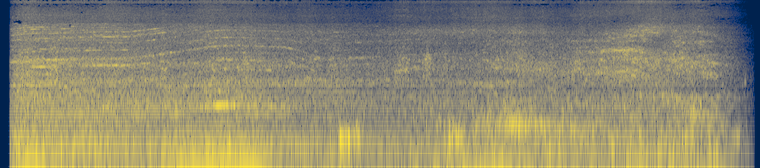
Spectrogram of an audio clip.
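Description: A city transit bus pulling away and driving off down the street, its engine rumble strongest a few seconds in and then fading as it moves away, with other street traffic behind it.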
